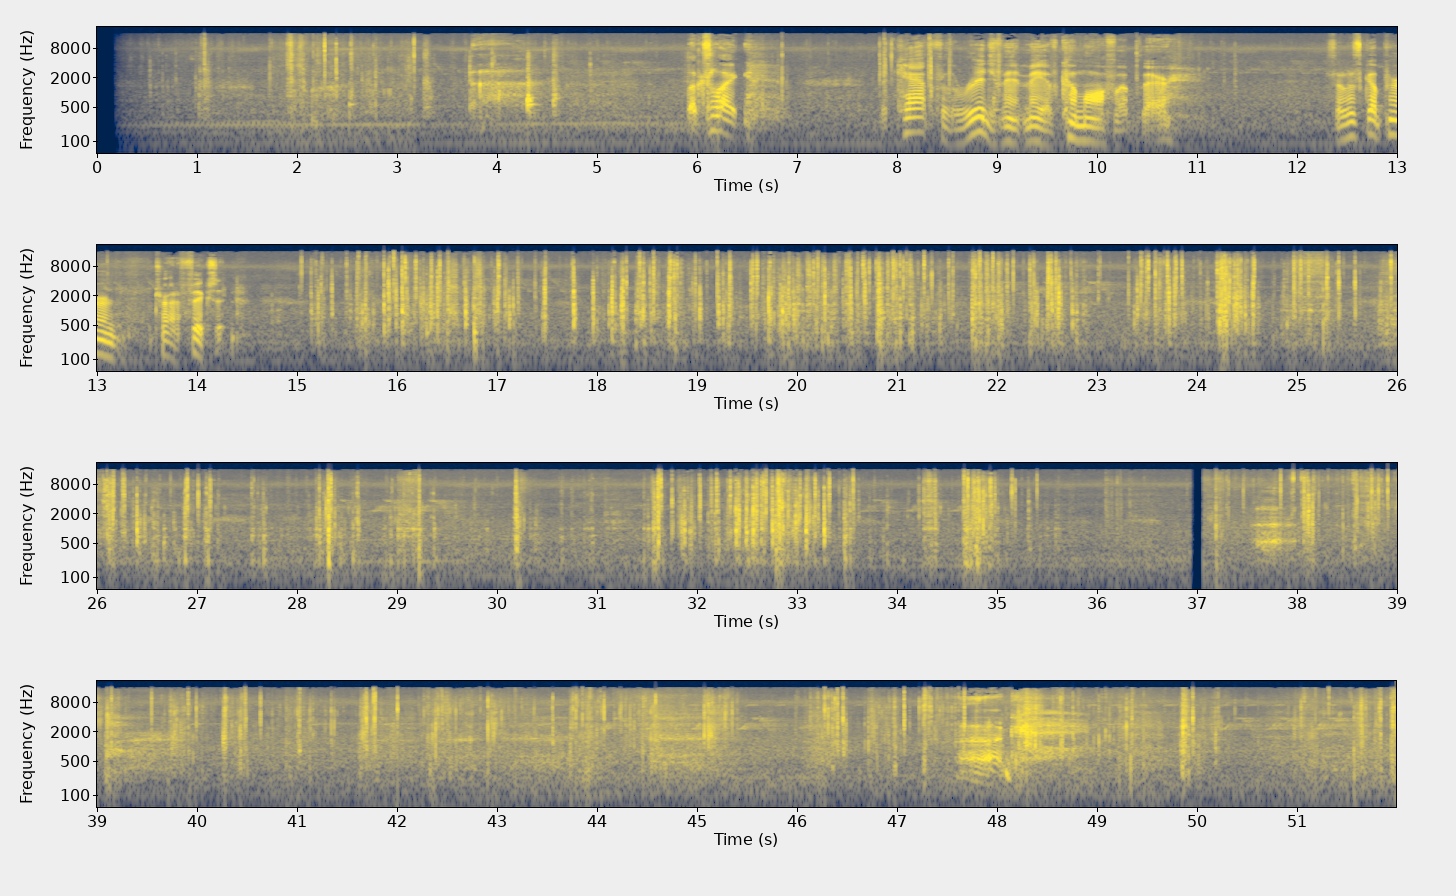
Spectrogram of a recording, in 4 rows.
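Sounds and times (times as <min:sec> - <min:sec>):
footsteps crunching on gritty roof: 0:00.4 - 0:51.9.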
